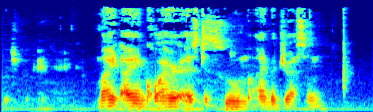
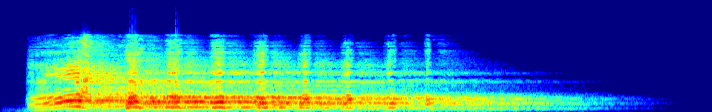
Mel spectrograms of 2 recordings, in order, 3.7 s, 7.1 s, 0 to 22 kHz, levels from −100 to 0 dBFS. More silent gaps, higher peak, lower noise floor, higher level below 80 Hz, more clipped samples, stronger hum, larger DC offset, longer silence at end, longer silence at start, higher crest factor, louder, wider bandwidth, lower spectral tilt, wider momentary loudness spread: neither; about the same, -2 dBFS vs 0 dBFS; second, -50 dBFS vs under -90 dBFS; about the same, -58 dBFS vs -58 dBFS; neither; neither; neither; second, 0.45 s vs 1.85 s; second, 0.05 s vs 0.3 s; about the same, 18 dB vs 18 dB; about the same, -18 LUFS vs -17 LUFS; first, 17 kHz vs 6.4 kHz; second, -3.5 dB/octave vs -8.5 dB/octave; first, 22 LU vs 19 LU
